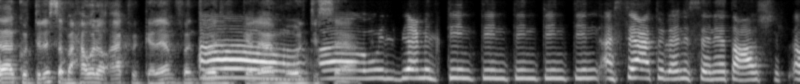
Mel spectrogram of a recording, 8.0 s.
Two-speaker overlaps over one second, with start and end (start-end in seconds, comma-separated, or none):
2.0-3.6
